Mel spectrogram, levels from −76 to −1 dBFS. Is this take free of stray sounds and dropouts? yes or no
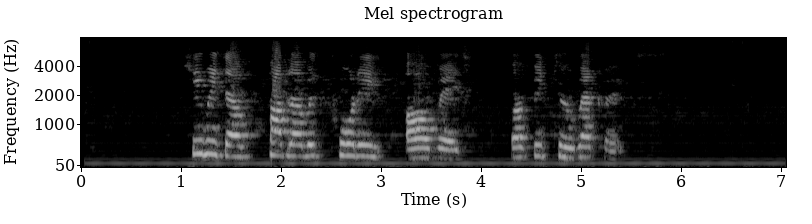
yes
